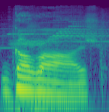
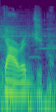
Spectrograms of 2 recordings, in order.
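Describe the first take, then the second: First: The word has an American pronunciation. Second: The word has a British pronunciation.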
